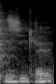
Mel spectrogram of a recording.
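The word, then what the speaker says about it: Székely: Yes, that's how you pronounce it, Sikh.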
